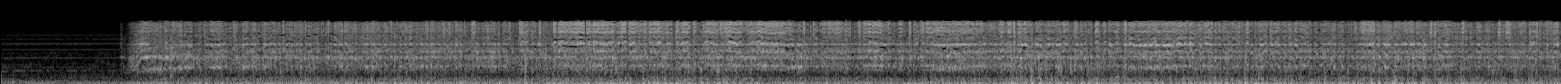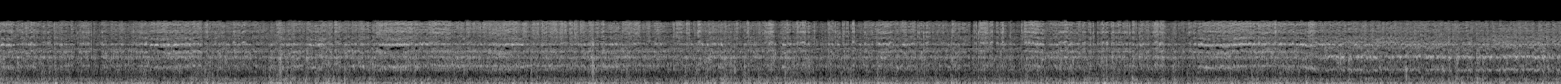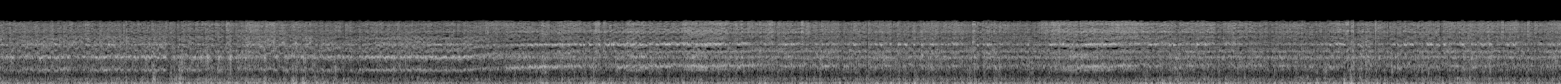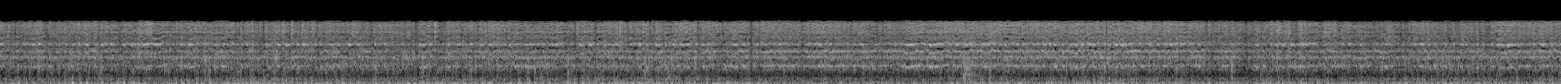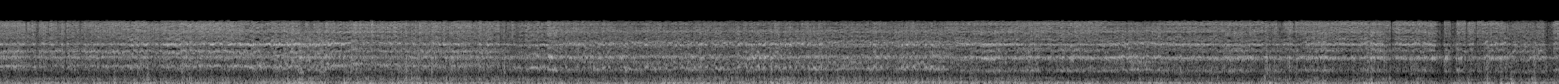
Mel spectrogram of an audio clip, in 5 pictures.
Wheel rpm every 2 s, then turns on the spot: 30, 210, 230, 230, 230, 230, 230, 230, 230, 230, 230, 230, 230, 230, 200, 160, 170, 170, 200, 230, 230, 230, 230, 230, 230, 230, 230, 230, 230, 230, 230, 230, 230, 230, 170, 160, 160, 160, 160.
none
